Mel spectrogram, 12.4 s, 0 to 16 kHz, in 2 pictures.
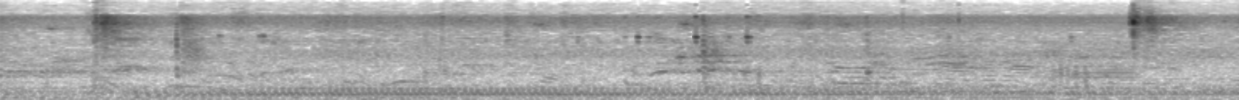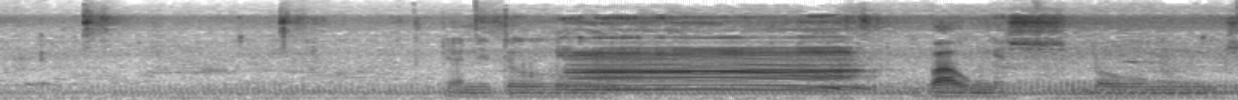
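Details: Cattle at a karapan sapi bull-racing training session with the teams Kalajengking, Griduh Onggu and Baong 99. After a stretch of low background murmur, a loud, drawn-out, rich-toned moo rises and falls, with voices around it.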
